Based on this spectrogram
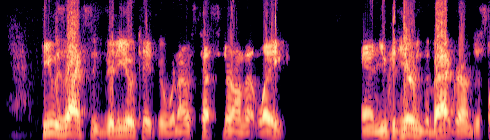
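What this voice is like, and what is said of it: Noticeable regional accent. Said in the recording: “I'm sure somebody's going to notice my accent.”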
